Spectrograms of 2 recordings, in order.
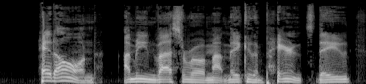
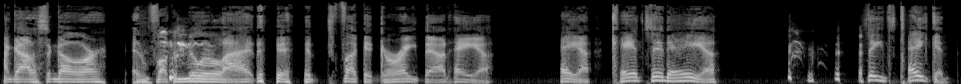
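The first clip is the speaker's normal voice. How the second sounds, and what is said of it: Put-on movie character accent. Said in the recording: “Maybe I should do an accent. ... This is what I sound like when I'm drinking. ... That's not even close. ... Forrest Gump.”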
